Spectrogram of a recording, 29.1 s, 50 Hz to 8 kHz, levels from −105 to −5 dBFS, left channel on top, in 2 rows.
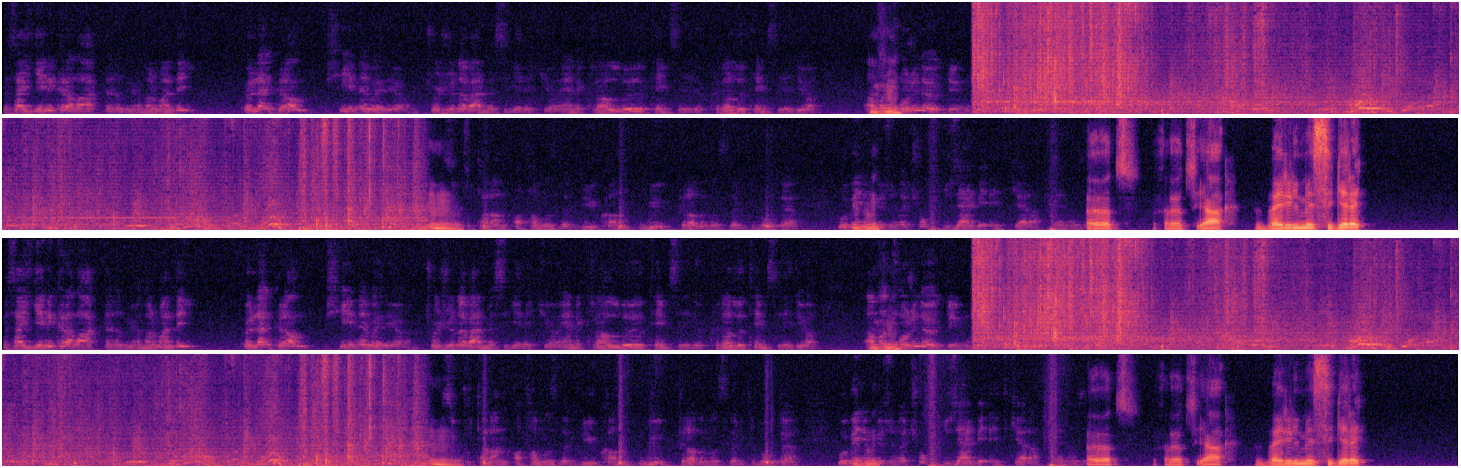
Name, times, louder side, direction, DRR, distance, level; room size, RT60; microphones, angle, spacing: voice 1, 0.0-1.9 2.4-8.2 8.6-11.5 12.2-15.0 15.7-18.3 18.9-22.6 22.9-25.6, right 1 dB, 60° right, 2.0 m, -52 dB
voice 2, 8.7-9.0 18.8-19.2 23.1-23.3 25.4-25.9 26.2-28.2, left 5 dB, 35° left, 0.3 m, -31 dB
sound 1, 9.7-18.8, left 1 dB, 5° left, 0.9 m, -38 dB
sound 2, 10.1-10.4 11.5-11.9 12.3-12.6 13.8-14.1 15.3-15.5 17.2-17.5 19.1-19.7 20.4-21.4 21.9-22.4 23.7-24.2 25.0-25.4, right 3 dB, 90° right, 0.5 m, -48 dB
9.1 x 3.3 x 3.2 m
head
